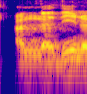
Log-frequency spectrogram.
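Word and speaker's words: الذين: Alladzina di sini ada panjang dua harakat. Alladzi dzinya ini dua har dua harakat. A-nya dua harakat. Nunnya dua harakat juga. Kalau ini kasrah diikuti ya sukun. Kemudian di yang alifnya ada harakat berdiri. Kemudian ini ada dommah diikuti wau sukun. alladzina amanu. Jadi antara panjangnya dzi a sama nu ini sama semuanya. Jadi jangan dipanjangkan lebih dari dua harakat.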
